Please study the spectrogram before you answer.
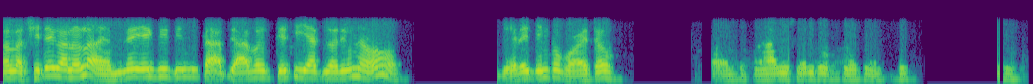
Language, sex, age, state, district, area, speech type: Nepali, female, 60+, West Bengal, Jalpaiguri, rural, conversation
